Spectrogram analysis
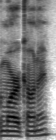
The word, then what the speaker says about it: Morricone: The E at the end of Morricone is pronounced. Just switch what you're doing. Okay. Ennio Morricone.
